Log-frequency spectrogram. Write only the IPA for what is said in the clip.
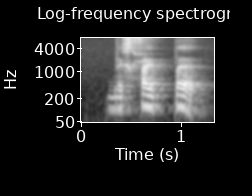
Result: b ø x ħ ø pː ə

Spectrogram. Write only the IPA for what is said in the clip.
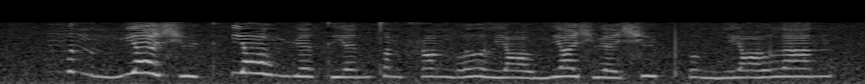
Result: m ə˥˩ n a˩ n m j ä˥˩ ɕ y˨˩ t̪ʰ j ɑ˥˧ ʊ̯ m ɥ ɛ˥˩ t̪ j ɛ˧˥ n t̪ ɑ˧ ŋ x ɑ˥˧ ŋ l ɤ˥˩ l j ɑ˨˩ ʊ̯ n̪ j ä˥˩ ɕ ɥ ɛ˨˩ ɕ y˥ pʰ ɤ˨˩ ŋ l j ɑ˧˥ ʊ̯ l a˥ n

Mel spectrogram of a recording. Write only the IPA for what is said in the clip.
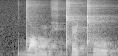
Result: dˤ ɯ w m u ç cʰ ɛ cʰ u

